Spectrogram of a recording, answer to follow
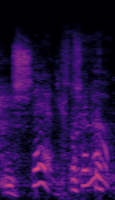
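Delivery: high-pitched, amused mock astonishment; astonished friend. Friend catching her copying the disposal, high mock astonishment. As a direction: imitate a startled friend, voice shooting up.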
